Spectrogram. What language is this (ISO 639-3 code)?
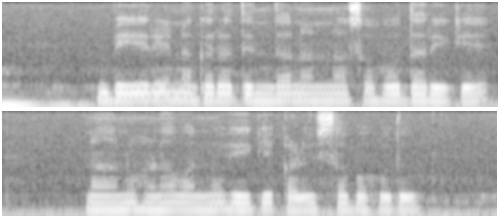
kan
